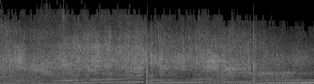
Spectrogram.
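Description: GT race cars accelerate through a downhill section of the Shanghai circuit, engines rising steadily in pitch with a gear change midway, a continuous loud roar with no voices.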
